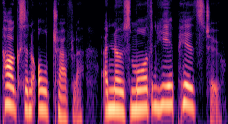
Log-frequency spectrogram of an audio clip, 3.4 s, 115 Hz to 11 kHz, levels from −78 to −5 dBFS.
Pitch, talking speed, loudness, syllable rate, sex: 195 Hz, 190 wpm, -19 LUFS, 4.6 syllables/s, female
